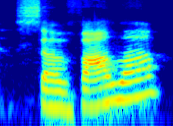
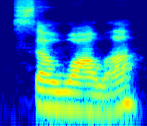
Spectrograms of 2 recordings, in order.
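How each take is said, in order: First: Savala with a v sound; standard pronunciation. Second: Sawala with a w sound; Connacht pronunciation. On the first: Learner giving the usual form, Savala with a v. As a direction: say Savala with v, not w. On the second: Learner giving the Connacht form, Sawala with a w. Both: Shown as a demonstration. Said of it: "you're in Connacht".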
